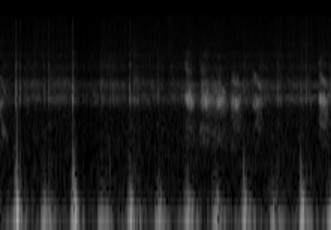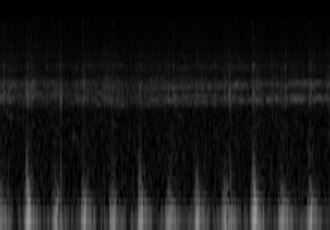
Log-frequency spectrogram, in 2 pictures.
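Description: A runner's footfalls making low, even thumps, about three a second, jolting the handheld camera, over a steady higher hiss.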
